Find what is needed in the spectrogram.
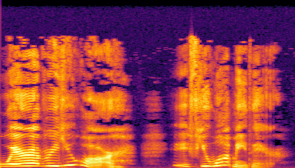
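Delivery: a little choked. Narrating a story, he answers while catching his breath, a little strangled. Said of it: "He sounds a little strangled as he says".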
